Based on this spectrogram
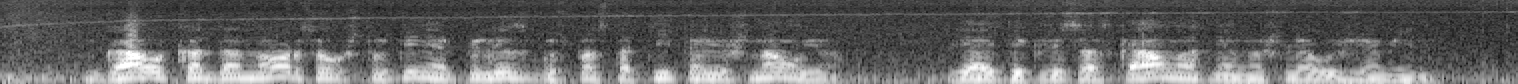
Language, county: Lithuanian, Kaunas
